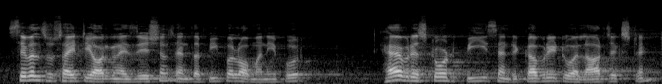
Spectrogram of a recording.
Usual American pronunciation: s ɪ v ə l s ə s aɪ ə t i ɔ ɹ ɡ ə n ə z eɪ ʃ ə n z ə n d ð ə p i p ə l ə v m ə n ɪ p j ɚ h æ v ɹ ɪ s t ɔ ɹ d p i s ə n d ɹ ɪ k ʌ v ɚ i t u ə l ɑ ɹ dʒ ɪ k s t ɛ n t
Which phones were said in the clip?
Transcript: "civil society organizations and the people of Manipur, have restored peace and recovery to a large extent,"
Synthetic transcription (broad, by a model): s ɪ v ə l s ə s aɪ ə t i ɔ ɹ ɡ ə n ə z eɪ ʃ ə n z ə n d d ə p i p ə l ə v m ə n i p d h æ v ɹ ɪ s t ɔ ɹ d p i s ə n d ɹ ɪ k ʌ v ɚ i t u ə l ɑ ɹ dʒ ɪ k s t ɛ n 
